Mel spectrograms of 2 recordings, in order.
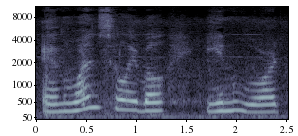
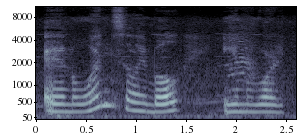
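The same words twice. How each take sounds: The two takes are said the same way.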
